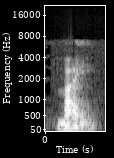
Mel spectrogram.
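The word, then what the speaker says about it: 枚: 이 한자는 뜻으로는 발음이 없고 음으로만 마이, 마이라고 읽어줘요.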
